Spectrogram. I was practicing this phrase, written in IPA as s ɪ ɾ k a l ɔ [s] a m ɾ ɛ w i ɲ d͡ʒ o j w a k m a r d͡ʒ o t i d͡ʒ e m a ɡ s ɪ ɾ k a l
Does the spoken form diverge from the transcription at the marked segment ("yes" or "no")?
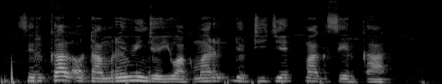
yes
